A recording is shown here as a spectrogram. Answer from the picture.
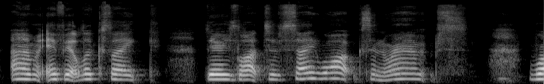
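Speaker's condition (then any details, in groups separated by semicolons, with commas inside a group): Cerebral palsy, athetoid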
